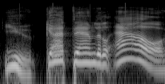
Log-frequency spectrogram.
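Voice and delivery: high, drawn-out outburst of rage; exasperated wife exploding; furious cry. A narrator's reading. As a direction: cry out in outrage, pitch soaring. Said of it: "cried Greta, jumping up".

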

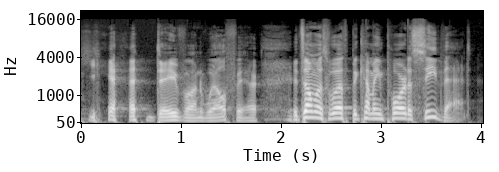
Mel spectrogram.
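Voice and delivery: grinning. A narrator's reading. Al joking about Dave on welfare, amused and grinning. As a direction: say it through an amused grin, rising in pitch. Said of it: "Al grinned".

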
